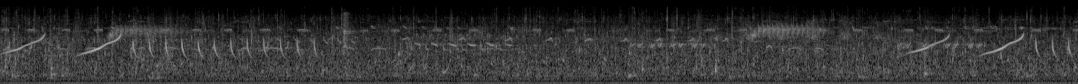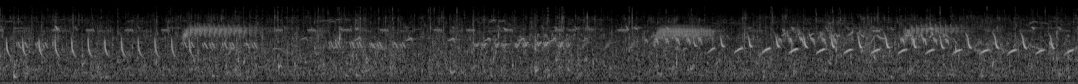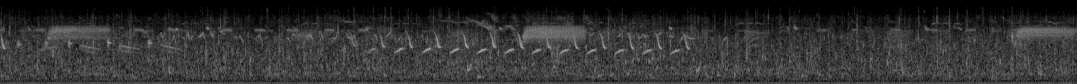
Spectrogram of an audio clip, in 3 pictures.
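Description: A songbird singing repeatedly, about four phrases, each a rising whistled note followed by a rapid trill. Under it, water trickles steadily.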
